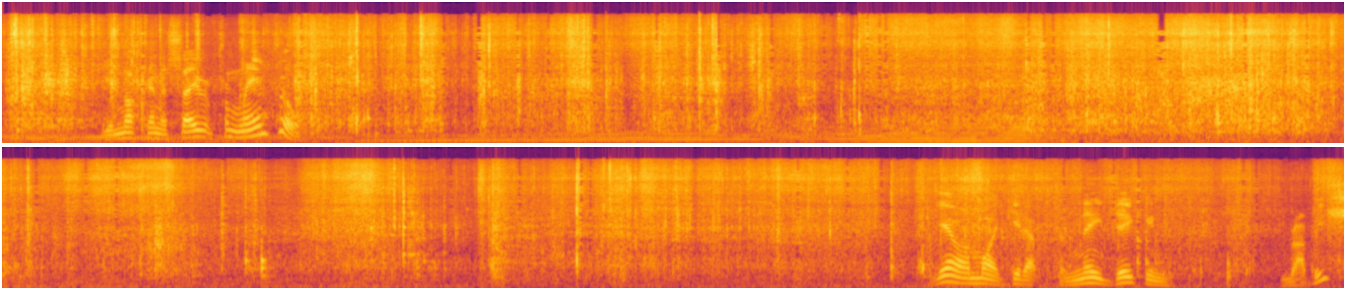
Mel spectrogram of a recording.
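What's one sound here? Plastic bags and wrappers rustle and crinkle close by.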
